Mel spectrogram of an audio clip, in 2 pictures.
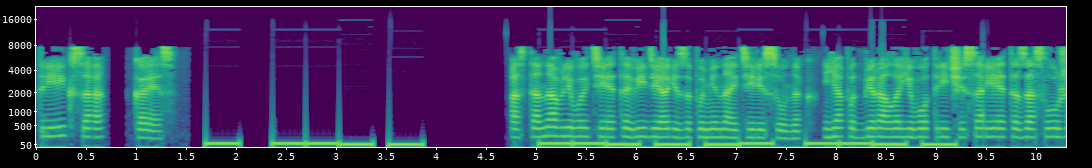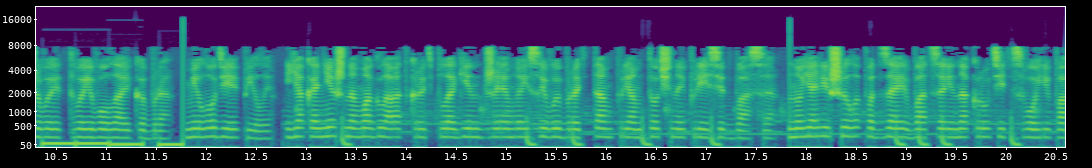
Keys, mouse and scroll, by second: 1.5 click, 11.7 F1.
